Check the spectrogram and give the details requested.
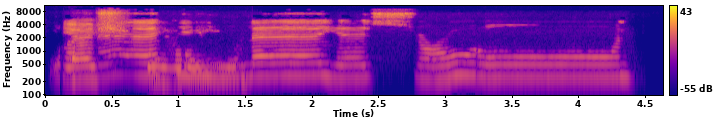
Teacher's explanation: شین نہیں ہلانا ہے، قلقلہ نہیں ہے شین میں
